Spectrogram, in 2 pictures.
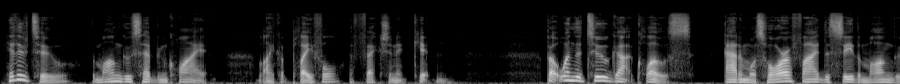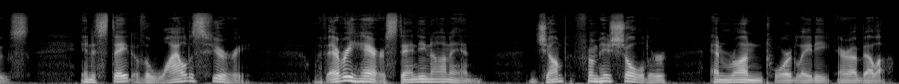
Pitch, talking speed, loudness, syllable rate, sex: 105 Hz, 155 wpm, -21 LUFS, 5.3 syllables/s, male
